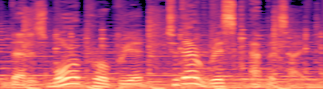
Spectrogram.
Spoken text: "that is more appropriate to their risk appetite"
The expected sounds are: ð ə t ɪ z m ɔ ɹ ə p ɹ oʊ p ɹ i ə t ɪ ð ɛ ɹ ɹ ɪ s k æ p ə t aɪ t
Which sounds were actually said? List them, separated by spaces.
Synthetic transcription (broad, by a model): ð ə t ɪ z m ɔ ɹ ə p ɹ oʊ p ɹ i ə t ɪ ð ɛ ɹ ɹ ɪ s k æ p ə t aɪ t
